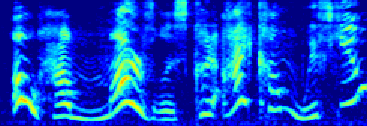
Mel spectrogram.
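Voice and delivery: high, swooping eager storybook voice; gush, then ask with pitch leaping up; delighted ladder. Acted. Ladder asking to join Quackling, high delighted voice. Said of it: "the ladder said".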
